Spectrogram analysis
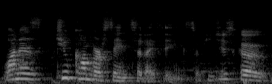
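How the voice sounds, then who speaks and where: A woman's voice: a little high, expressive, fairly quick. A woman streaming a visual novel, reading the text aloud and adding casual asides to viewers. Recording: roomy echo, faint game music behind. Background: faint game music.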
